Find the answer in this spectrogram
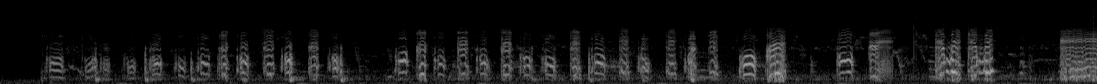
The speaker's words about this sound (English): Listen to Marmaduke, a half-moon parrot, learning his first two words, cookie and gimme kiss.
